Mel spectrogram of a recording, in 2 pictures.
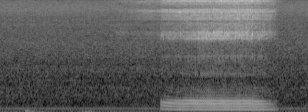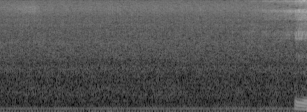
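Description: One loud, buzzing, low-pitched snore lasting about a second, then quiet room noise and the start of the next snore: snoring.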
